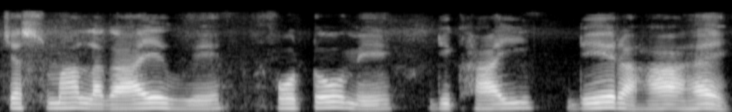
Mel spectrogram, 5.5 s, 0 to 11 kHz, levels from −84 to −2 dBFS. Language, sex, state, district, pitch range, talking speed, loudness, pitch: Hindi, male, Bihar, Kaimur, 125-145 Hz, 100 wpm, -17 LUFS, 135 Hz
